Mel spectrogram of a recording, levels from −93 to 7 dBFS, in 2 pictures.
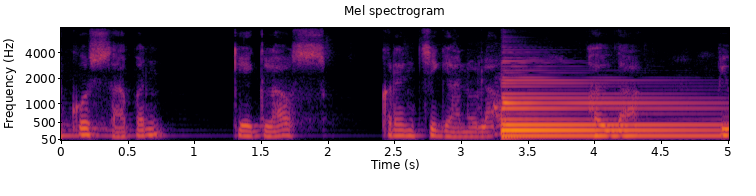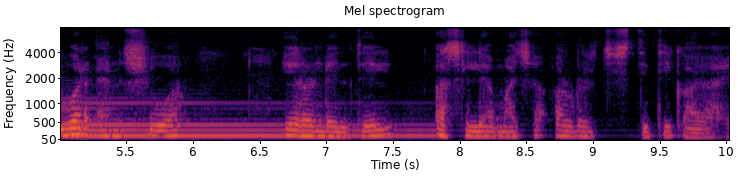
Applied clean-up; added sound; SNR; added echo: neural mask model RNNoise.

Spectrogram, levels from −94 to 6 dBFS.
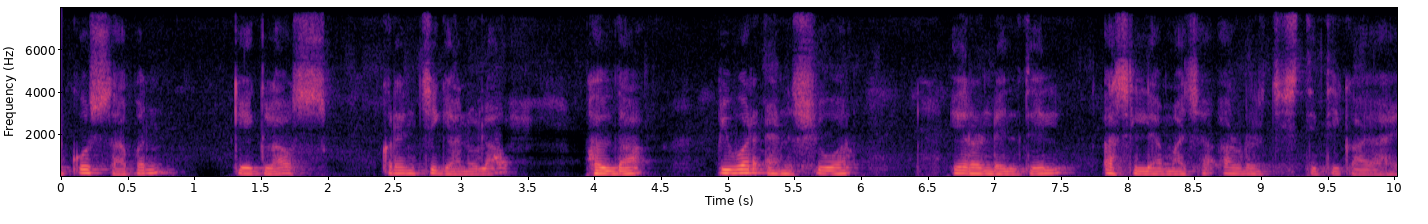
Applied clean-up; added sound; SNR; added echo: neural mask model Resemble Enhance denoiser.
